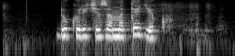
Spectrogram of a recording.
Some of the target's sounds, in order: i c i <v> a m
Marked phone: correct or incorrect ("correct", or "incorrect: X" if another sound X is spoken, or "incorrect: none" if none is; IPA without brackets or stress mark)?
incorrect: z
